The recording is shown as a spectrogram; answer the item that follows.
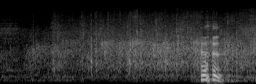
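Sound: audience clapping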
